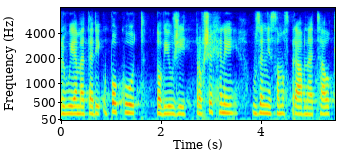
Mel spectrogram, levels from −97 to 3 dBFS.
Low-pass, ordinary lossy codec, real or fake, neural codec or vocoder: 7.2 kHz; AAC, 48 kbps; fake; codec, 16 kHz, 4.8 kbps, FACodec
